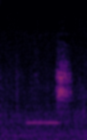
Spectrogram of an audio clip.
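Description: A bus sounds a high reversing beep nearby over a steady rumble of engine and traffic, with a short bright tone toward the end of a brief moment.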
